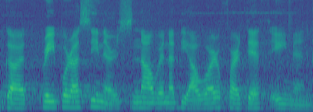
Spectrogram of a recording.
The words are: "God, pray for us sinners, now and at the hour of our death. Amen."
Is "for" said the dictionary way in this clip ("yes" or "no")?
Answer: no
